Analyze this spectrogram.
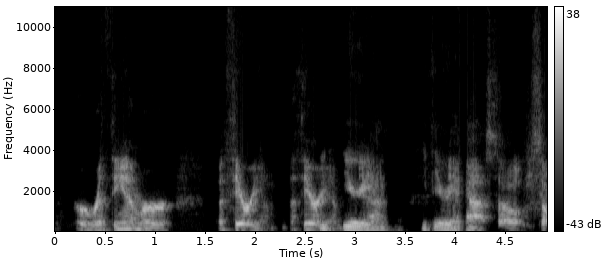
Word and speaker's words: ethereum: pay the net paycheck in erithium or ethereum i keep saying it wrong you make the net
